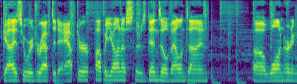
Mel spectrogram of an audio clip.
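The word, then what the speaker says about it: Papagiannis: in 2016 you're just Papa Yanis because apparently the G is pronounced like a y according to basketball reference he played in the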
